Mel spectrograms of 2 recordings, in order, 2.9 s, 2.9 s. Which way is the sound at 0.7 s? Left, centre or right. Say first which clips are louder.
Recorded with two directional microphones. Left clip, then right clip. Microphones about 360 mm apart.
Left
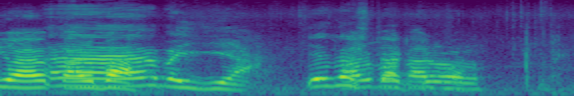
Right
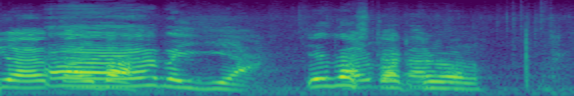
Even; centre.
